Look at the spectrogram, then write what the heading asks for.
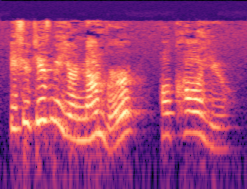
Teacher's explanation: So to indicate that you're not finished, that you have something more to say, let your pitch go up at the end of the first part of your sentence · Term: rising intonation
